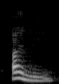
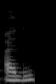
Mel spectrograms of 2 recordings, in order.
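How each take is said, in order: First: "آلی" opening on a long back "aa"; Turkish pronunciation. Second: "علی" with a short front a, as in Persian; Persian pronunciation. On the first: («آلی» با آ، به تلفظ ترکی) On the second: («علی» با فتحه، به تلفظ فارسی) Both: Shown as a demonstration.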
